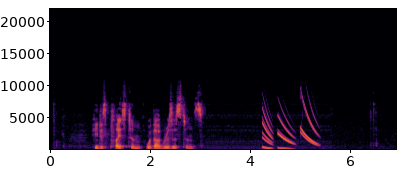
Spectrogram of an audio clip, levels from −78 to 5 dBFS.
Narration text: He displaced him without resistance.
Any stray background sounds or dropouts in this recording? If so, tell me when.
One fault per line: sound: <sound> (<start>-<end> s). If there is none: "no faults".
sound: chirp (4.2-5.4 s)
